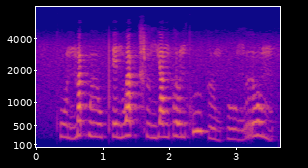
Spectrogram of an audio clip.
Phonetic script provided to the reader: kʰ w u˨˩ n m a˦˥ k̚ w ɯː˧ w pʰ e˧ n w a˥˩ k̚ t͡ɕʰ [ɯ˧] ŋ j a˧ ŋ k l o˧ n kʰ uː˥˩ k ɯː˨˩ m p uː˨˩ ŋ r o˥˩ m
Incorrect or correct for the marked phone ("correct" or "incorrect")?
correct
